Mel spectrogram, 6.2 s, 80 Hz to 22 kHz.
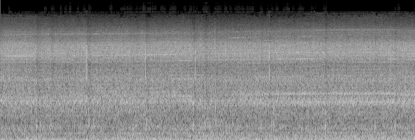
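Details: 2007 Chevrolet 3500 Duramax driving over bumps after replacing loose front brake pads and caliper hardware: constant engine and road roar, no rattle or tapping; front brakes quiet.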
